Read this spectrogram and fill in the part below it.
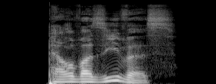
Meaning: strong/mixed nominative/accusative neuter singular of pervasiv
- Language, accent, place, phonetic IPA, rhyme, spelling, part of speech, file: German, Germany, Berlin, [pɛʁvaˈziːvəs], -iːvəs, pervasives, adjective, De-pervasives.ogg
